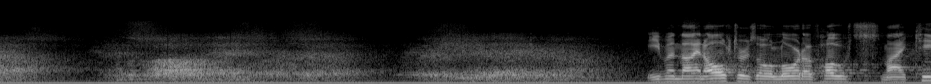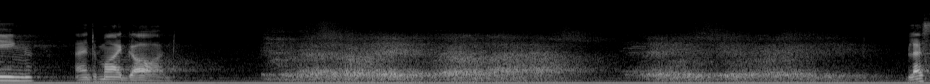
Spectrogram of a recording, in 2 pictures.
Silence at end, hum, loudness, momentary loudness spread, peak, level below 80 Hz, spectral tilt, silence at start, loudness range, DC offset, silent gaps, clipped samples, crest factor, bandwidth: 0 s; none; -29 LUFS; 18 LU; -8 dBFS; -40 dBFS; -6 dB/octave; 0 s; 11 LU; under 0.1%; none; under 0.1%; 20 dB; 19.5 kHz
